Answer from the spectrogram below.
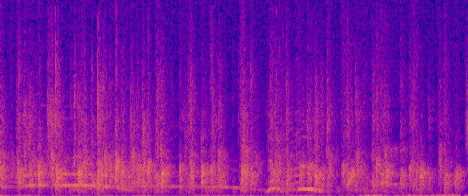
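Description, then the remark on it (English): A crowd applauds comedian Andy Haynes steadily for several seconds, dense clapping at a fairly loud level, with a few faint whistles or whoops rising above it. “Andy Haynes, everybody, clap for Andy.”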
